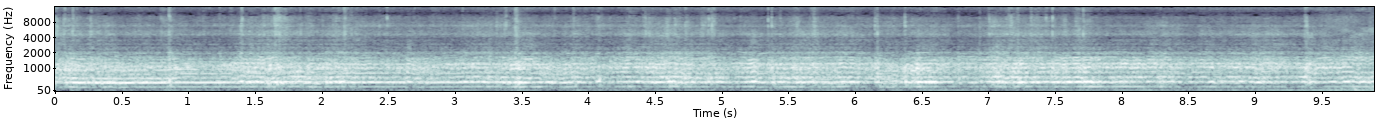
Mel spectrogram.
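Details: A bee's continuous buzz: a dense, even drone that holds its pitch for ten seconds, wavering gently in volume, with occasional soft clicks.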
